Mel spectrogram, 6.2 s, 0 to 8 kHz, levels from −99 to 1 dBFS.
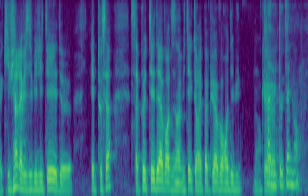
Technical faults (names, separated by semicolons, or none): short concealed packet loss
